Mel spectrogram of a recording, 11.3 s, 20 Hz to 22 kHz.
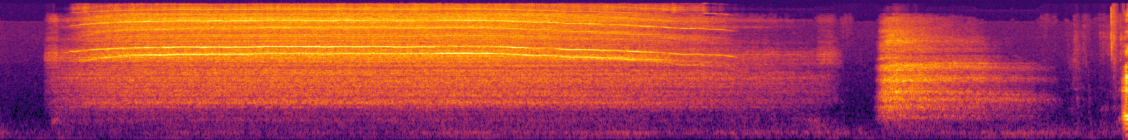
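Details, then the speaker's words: Long hissing, whistling inhalation through The Breather resistive trainer set to inhale resistance 4 (a significant level), then a shorter breath; inspiratory muscle training against added resistance. "as you get stronger you can turn up the resistance and increase how much resistance your muscles have so that you can get stronger so I just turn this up to four which is a significant"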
